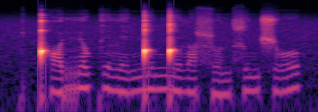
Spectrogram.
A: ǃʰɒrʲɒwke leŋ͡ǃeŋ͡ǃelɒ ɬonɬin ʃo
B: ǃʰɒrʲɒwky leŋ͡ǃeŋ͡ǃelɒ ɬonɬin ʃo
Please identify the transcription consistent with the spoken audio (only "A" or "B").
A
